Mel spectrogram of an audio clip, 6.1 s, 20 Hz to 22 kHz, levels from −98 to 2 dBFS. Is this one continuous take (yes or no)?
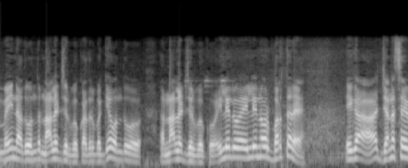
yes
